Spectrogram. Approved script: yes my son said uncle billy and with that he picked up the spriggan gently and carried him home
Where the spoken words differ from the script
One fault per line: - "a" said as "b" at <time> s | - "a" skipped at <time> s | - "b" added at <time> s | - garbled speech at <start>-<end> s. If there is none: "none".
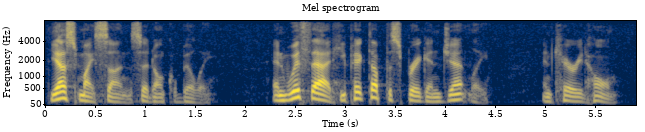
- "him" skipped at 5.4 s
